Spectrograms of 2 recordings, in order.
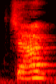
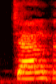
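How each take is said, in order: First: चाक with long vowel straight into K; silent L. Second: चालक with L heard before the final K; mistaken sounded L. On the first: Teacher shows how chalk is read, चाक without L. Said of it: "चाक पढ़ते हैं". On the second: Teacher warns off the misreading, चालक with L. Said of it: "चालक नहीं पढ़ते". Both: Shown as a demonstration.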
